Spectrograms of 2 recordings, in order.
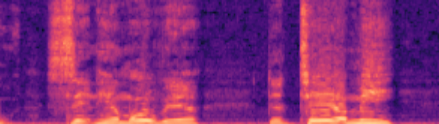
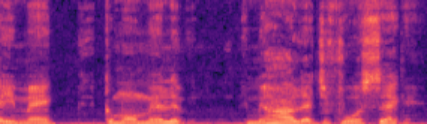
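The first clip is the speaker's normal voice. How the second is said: raspy voice; 5 dB quieter than usual. Retold or imitated. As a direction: rasp it out quietly, like a street older head. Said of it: "He had a real raspy voice".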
